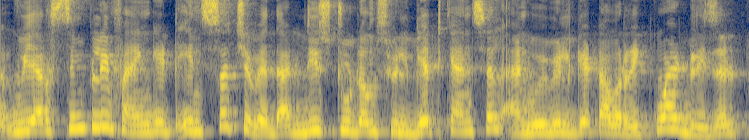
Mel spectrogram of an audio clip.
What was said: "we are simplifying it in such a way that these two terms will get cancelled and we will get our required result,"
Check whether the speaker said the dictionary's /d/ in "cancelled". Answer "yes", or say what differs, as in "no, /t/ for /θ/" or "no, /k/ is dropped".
no, /d/ is dropped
